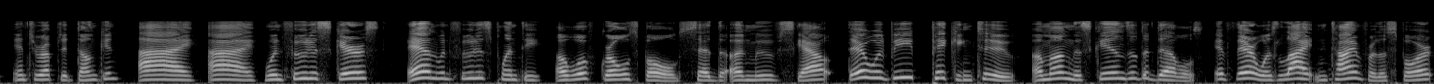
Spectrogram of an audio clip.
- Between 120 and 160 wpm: No, average, 170 wpm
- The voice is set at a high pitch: Yes, high, 220 Hz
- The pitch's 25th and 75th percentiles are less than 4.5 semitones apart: No, average, 4.8 semitones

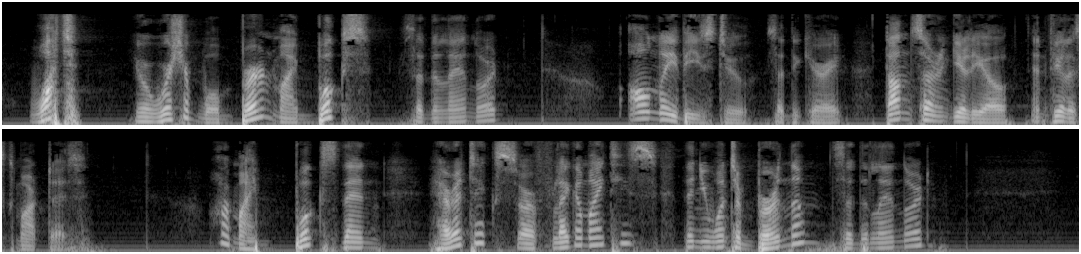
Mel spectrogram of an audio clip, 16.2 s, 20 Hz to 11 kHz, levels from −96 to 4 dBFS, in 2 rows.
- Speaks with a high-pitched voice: No, low, 130 Hz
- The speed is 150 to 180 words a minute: No, slow, 135 wpm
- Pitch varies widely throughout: Yes, wide, 7.6 semitones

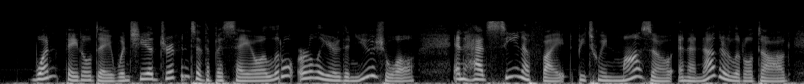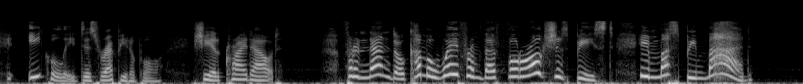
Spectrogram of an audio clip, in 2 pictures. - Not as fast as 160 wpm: No, average, 165 wpm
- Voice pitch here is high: Yes, high, 230 Hz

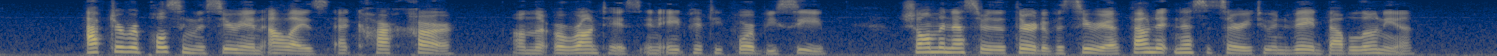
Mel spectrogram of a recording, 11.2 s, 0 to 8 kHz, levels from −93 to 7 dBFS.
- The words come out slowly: Yes, slow, 125 wpm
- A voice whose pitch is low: No, medium, 180 Hz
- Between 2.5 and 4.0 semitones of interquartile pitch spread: Yes, average, 3.6 semitones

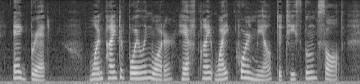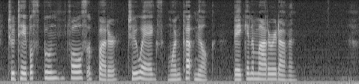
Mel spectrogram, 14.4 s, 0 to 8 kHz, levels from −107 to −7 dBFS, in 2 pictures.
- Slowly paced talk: Yes, slow, 115 wpm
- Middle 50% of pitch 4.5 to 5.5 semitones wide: No, average, 3.6 semitones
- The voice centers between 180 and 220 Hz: Yes, high, 190 Hz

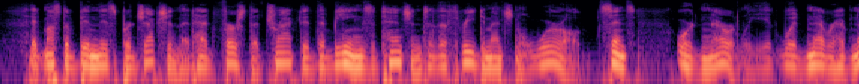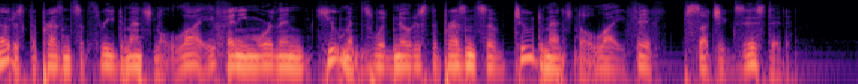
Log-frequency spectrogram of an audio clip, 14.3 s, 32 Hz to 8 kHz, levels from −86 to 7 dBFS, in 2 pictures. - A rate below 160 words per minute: No, average, 195 wpm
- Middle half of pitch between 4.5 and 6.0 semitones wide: No, average, 3.1 semitones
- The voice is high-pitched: No, low, 100 Hz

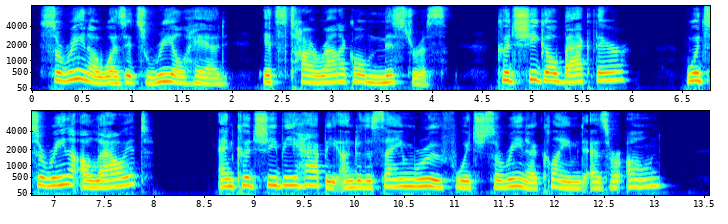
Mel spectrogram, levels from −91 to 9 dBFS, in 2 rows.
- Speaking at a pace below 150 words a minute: Yes, average, 140 wpm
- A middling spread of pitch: Yes, average, 4.2 semitones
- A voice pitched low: No, high, 210 Hz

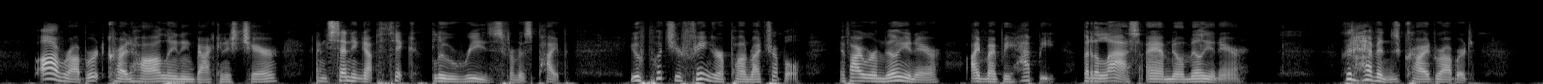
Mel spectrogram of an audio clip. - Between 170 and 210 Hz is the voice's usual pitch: No, low, 135 Hz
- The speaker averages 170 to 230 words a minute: Yes, average, 175 wpm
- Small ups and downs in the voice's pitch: No, average, 4.3 semitones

